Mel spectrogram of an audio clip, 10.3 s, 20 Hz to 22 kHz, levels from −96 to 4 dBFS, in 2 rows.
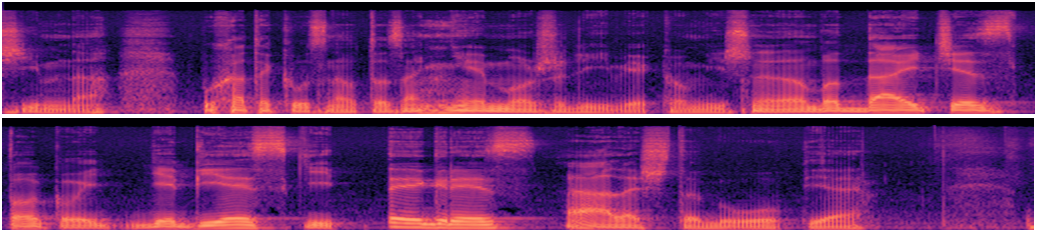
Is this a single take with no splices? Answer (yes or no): yes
